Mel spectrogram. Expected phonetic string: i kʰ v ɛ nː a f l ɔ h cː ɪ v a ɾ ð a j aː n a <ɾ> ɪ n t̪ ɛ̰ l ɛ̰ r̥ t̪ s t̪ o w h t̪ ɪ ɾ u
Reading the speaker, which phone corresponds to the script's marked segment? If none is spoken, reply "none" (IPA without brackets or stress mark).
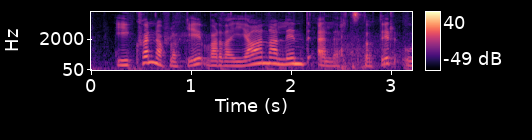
l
